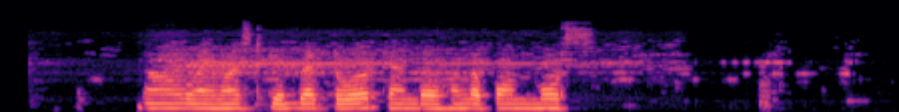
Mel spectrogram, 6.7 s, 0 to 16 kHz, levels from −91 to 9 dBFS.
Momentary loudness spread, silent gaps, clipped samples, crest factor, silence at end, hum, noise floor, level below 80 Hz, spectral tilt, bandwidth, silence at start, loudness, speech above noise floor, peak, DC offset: 22 LU; none; under 0.1%; 16 dB; 0.35 s; none; -53 dBFS; -60 dBFS; -8 dB/octave; 7.2 kHz; 1.05 s; -18 LUFS; 36 dB; -4 dBFS; under 0.1%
